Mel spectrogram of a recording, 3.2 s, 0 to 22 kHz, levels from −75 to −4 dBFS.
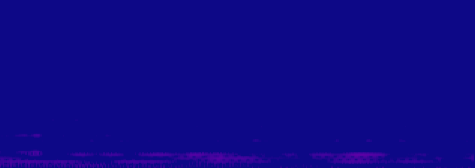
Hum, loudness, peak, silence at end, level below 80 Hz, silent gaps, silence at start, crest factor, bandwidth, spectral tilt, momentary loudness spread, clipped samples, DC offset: none; -68 LUFS; -56 dBFS; 0 s; -80 dBFS; none; 0 s; 12 dB; 3 kHz; -8 dB/octave; 2 LU; under 0.1%; under 0.1%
